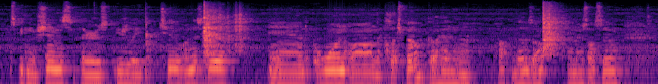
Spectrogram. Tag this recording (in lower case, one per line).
tools
speech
